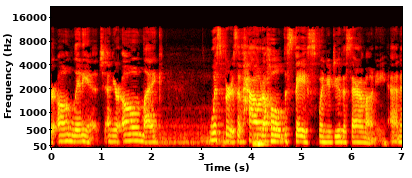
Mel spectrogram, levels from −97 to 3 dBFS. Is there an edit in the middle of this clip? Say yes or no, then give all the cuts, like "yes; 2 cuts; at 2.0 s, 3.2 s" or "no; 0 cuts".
no; 0 cuts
